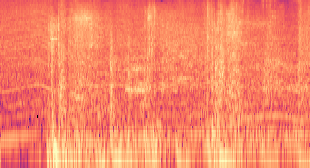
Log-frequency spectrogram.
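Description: A car boost roars in short bursts.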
